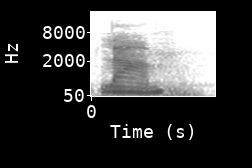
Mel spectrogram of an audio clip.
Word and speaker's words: lamb: Well, I know a silent B word. – What's that? – Lamb. L-A-M-B. – Oh, yeah. That's right. – Cam. C-A-M-B.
